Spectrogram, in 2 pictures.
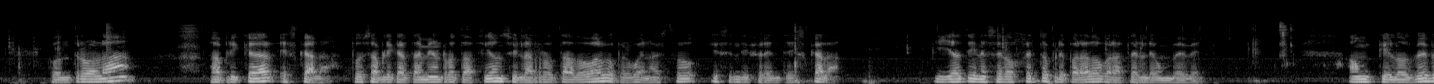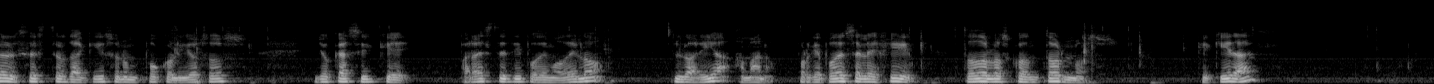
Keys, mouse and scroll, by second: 0.4 ctrl+a, 9.4-10.0 shift+middle drag, 10.5-11.0 middle drag, 11.5-12.3 middle drag, 14.0-15.8 drag, 16.4-17.0 shift+middle drag, 18.3 click, 20.1 middle click, 22.4 click, 25.4 middle click.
